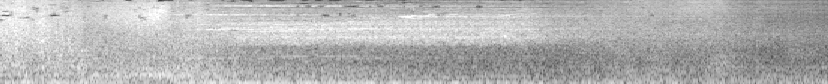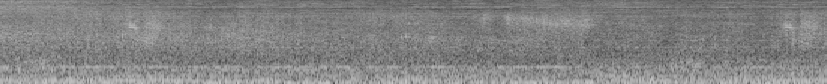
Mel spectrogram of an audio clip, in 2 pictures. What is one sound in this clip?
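A triumphant game fanfare rings out and fades.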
